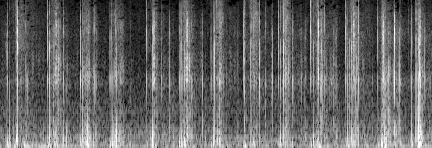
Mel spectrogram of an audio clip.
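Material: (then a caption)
Soap. Long black nails scratch and dig into a solid black soap block held upright. The result is a fast, irregular run of dry, bright scraping and crinkly tearing bursts with no ring after each stroke.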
